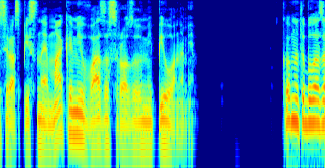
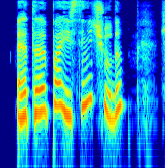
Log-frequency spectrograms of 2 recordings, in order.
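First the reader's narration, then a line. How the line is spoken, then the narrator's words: Giggling. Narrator (Russian): хихиканье с кушетки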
